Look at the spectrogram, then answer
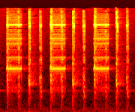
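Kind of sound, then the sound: household object, old alarm clock ringing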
